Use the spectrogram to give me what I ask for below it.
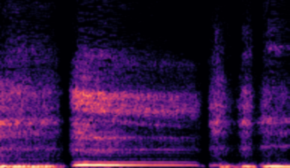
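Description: A beatboxer imitates shallow, hyperventilating in-breaths: loud, airy gasping with one long drawn intake followed by a few quick, choppy breaths, with no other sound.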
